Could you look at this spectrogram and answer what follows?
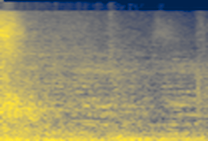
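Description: A Confringo blasting spell bursts in the Hogwarts Legacy video game, with a loud, close explosive boom at the onset that fades into a short rumbling tail.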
